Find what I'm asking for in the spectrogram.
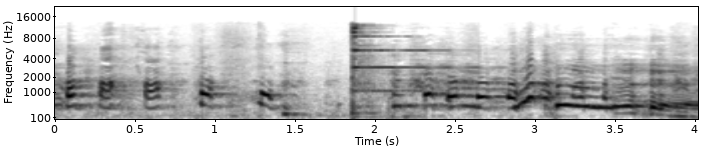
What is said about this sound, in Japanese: あ、お風呂鳴るよ。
